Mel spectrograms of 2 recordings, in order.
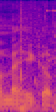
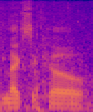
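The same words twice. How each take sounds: First: It is said with a Spanish pronunciation. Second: It is said with an English pronunciation. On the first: The speaker is trying to speak Spanish. "unless you're trying to speak Spanish. Then it's like" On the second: This is the ordinary local way to say it. "but really it's"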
